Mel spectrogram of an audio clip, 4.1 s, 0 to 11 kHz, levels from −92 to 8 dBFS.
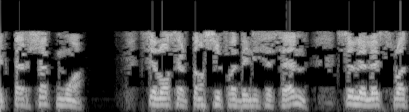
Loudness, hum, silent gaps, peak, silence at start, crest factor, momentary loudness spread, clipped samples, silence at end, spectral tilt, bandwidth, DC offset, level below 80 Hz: -15 LUFS; none; none; 0 dBFS; 0 s; 18 dB; 8 LU; under 0.1%; 0 s; -5.5 dB/octave; 11 kHz; under 0.1%; -58 dBFS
